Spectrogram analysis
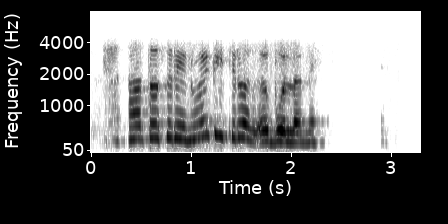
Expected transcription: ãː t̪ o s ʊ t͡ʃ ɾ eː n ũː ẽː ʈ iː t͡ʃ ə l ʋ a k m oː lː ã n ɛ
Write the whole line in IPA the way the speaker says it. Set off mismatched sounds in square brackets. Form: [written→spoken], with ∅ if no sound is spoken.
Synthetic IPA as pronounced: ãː t̪ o s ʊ [t͡ʃ→∅] ɾ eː n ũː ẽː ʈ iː t͡ʃ ə [l→ɾ] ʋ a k [m→b] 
